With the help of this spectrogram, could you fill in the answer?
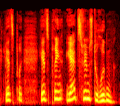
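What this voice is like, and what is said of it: Danish-accented German imitation. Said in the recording (German): “Das spricht dich so? ... Ja, das ist aus Dänemark. ... Mach nochmal den Dialekt.”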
